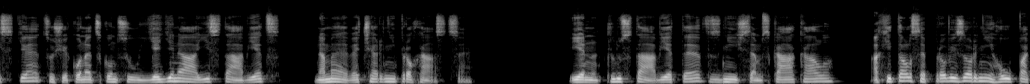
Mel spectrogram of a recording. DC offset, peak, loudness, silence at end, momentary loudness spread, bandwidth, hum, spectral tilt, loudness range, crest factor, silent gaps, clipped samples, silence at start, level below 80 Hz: under 0.1%; -2 dBFS; -21 LUFS; 0 s; 8 LU; 12 kHz; none; -5 dB/octave; 2 LU; 18 dB; 3.02-3.08 s, 4.83-5.22 s, 5.36-5.52 s, 5.58-5.63 s; under 0.1%; 0 s; -60 dBFS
